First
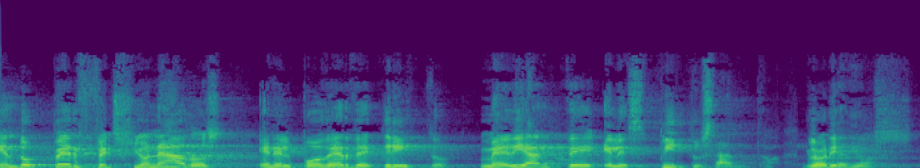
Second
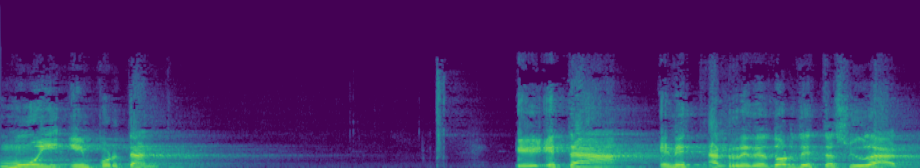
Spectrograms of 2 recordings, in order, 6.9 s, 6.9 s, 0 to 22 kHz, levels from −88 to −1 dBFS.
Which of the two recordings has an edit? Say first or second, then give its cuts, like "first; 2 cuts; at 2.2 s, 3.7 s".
first; 1 cut; at 6.0 s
